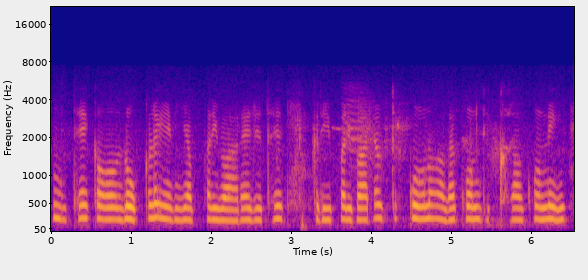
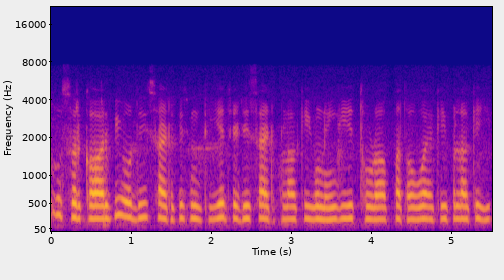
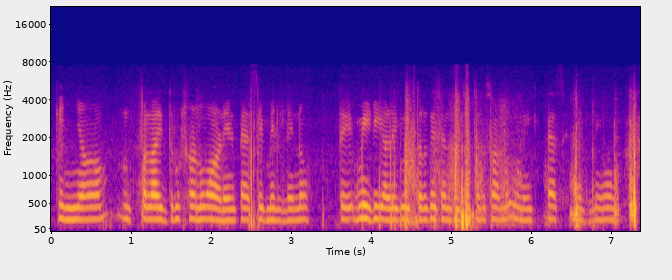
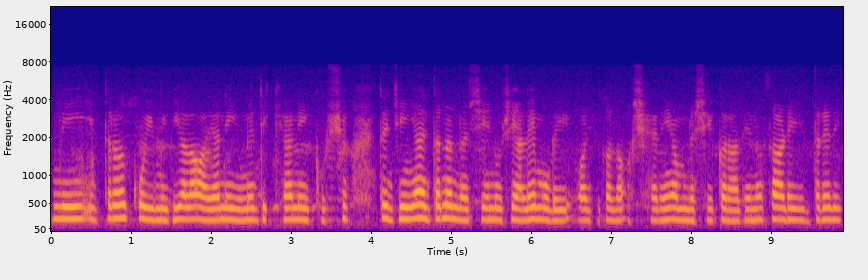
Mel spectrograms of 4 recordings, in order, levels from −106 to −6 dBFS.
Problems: none marked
